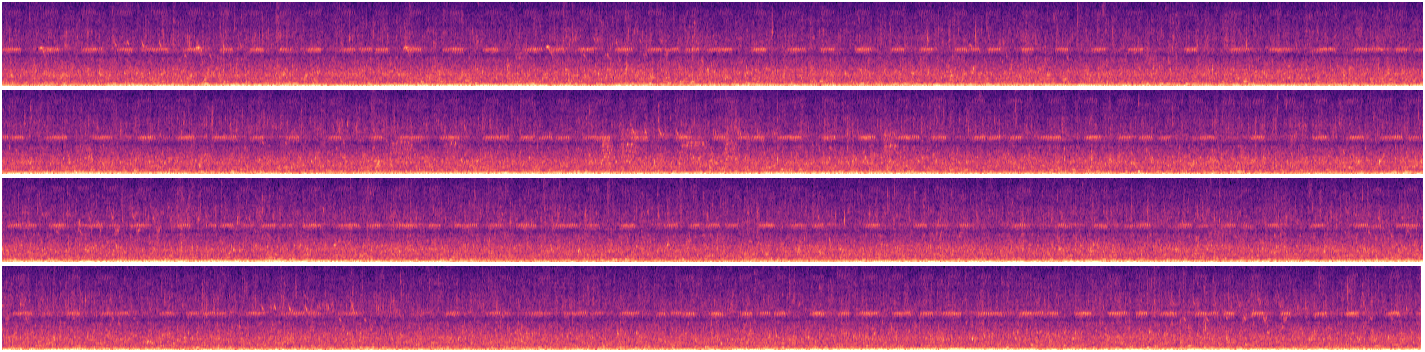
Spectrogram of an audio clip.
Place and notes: Late afternoon near a creek at a relatively remote small park in the Los Padres National Forest called Frenchman's Flat. Lots of crickets and birds and a few people enjoying the afternoon warmth.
